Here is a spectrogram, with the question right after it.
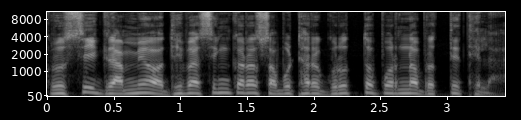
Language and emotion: Odia, neutral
